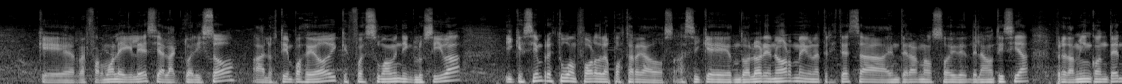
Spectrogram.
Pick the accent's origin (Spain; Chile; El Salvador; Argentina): Argentina; A nosotros todavía nos parece irreal que un argentino haya llegado a ser la cabeza de la Santa Sede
